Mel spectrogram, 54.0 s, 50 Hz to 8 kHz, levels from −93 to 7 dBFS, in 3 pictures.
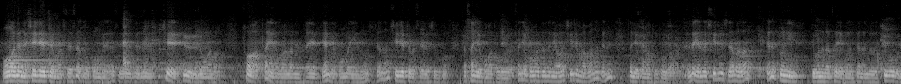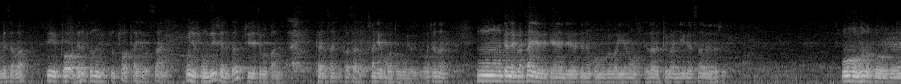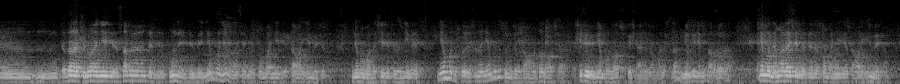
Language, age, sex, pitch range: Italian, 60-79, male, 100-125 Hz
